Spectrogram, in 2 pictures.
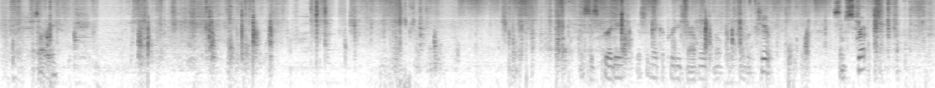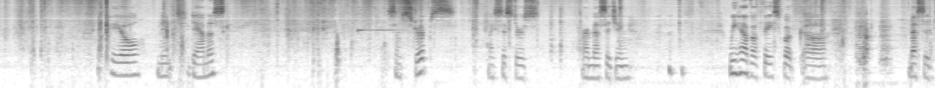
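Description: Sheets of paper rustle and slide against each other.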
